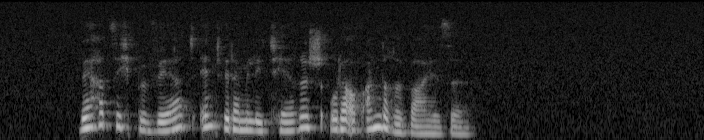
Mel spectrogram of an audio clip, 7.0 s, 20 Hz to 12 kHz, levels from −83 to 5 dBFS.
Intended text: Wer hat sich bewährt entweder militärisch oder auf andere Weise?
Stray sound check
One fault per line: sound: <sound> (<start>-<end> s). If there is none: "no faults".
no faults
